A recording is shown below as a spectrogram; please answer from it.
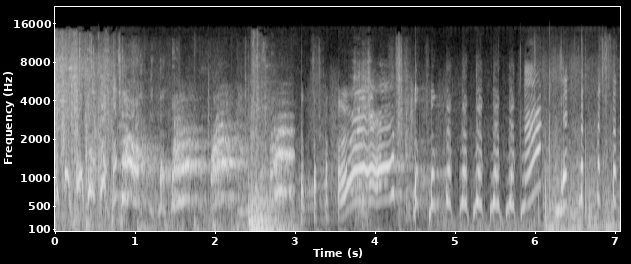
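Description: Clucking chicken sounds from a Burger King Chicken Whopper TV commercial come in a busy, choppy run of bursts and squawks, mixed with voices and other sharp effects throughout.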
